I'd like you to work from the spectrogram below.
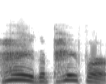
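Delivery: high-pitched shouting. Voicing Greg yelling down the hall for the paper: yelling down the hall. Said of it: "especially when he's yelling down the hall".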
